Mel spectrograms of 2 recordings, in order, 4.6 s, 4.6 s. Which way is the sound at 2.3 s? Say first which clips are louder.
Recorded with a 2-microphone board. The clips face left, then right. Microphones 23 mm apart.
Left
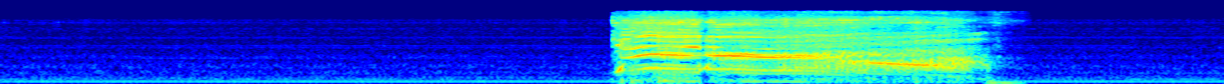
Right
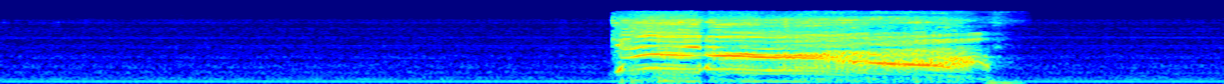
Right 1 dB; 5° left (ahead or behind).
